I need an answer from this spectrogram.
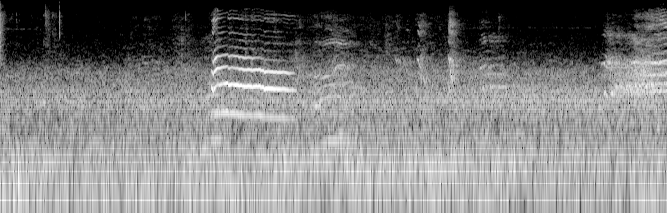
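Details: A homeless tabby cat in a tree gives one clear, drawn-out meow that starts high and slides gently downward.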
